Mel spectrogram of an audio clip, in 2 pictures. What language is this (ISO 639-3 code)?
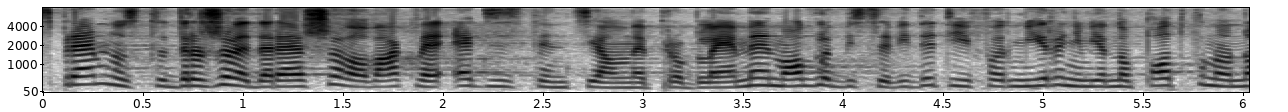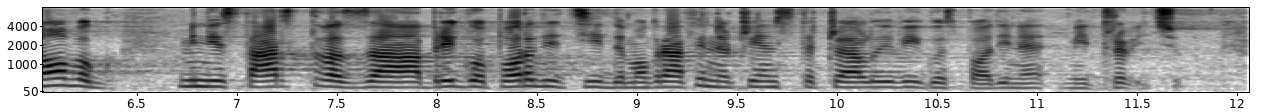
srp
